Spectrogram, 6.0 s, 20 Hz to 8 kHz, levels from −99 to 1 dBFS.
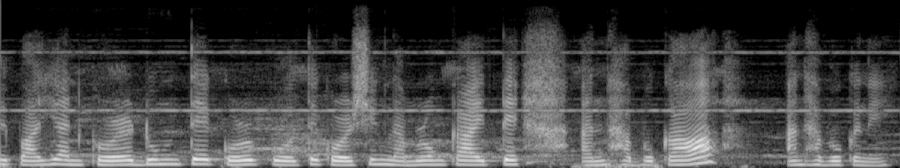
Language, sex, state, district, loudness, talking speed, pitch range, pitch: Mizo, female, Mizoram, Aizawl, -19 LUFS, 230 wpm, 185-210 Hz, 195 Hz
